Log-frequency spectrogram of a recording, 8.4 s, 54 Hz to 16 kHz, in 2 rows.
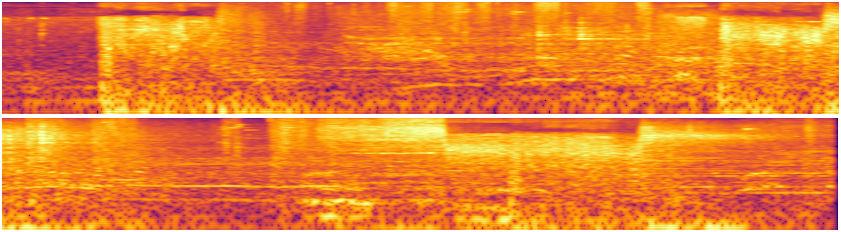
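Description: Gunshots in the video game Mass Effect 2 punch through a dense, continuous wash of combat noise and booming effects, loud and sustained across the clip.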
